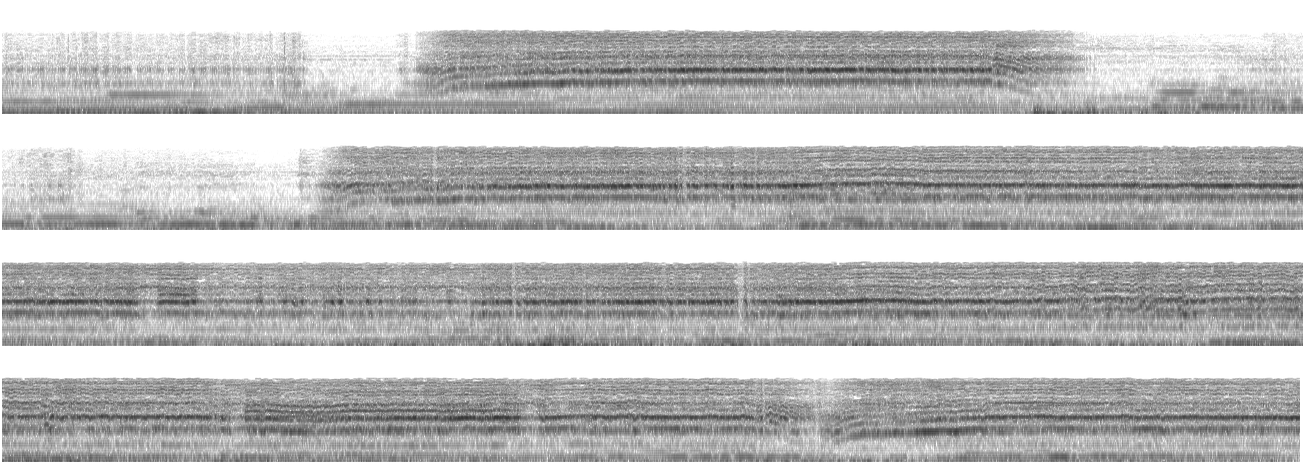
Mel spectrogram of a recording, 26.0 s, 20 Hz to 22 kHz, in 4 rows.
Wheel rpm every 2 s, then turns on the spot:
20, 120, 90, 10, 130, 160, 160, 160, 160, 160, 160, 130, 150.
0-2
